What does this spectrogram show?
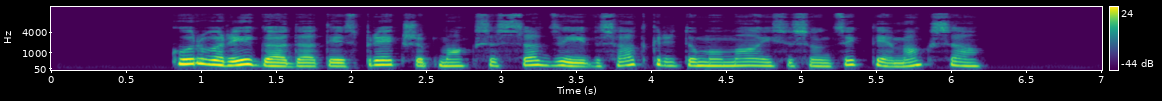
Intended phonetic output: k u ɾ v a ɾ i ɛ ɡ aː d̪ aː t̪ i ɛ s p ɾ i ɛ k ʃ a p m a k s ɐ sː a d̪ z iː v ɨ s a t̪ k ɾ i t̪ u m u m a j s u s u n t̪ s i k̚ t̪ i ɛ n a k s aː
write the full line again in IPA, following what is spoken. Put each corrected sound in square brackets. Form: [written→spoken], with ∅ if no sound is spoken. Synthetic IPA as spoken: k u ɾ v a ɾ i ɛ ɡ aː d̪ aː t̪ i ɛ s p ɾ i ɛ k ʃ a p m a k s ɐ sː a d̪ z iː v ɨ s a t̪ k ɾ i t̪ u m u m a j s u s u n t̪ s i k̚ t̪ i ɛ [n→m] a k s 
